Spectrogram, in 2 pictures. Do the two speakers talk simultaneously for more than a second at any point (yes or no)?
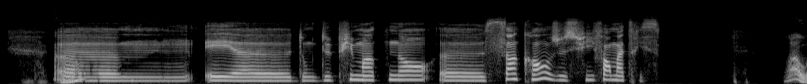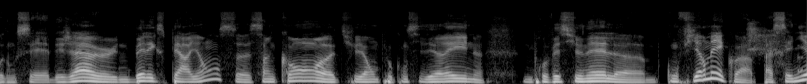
no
